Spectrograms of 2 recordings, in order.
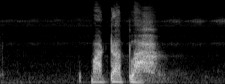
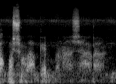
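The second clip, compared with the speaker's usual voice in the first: fast, breathless whisper; 9 dB quieter, much faster than usual. Real, not acted. Whispering his curiosity to the camera in the dark. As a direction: hush it so the spirits can't hear.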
